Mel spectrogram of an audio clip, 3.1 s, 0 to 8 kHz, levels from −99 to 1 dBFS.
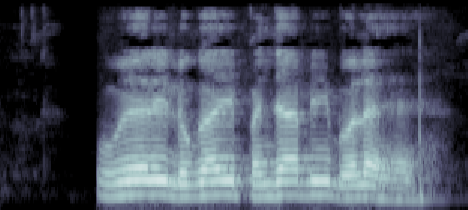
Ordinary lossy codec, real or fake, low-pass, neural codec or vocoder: MP3, 64 kbps; real; 7.2 kHz; none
